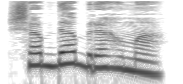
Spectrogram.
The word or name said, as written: ಶಬ್ದಬ್ರಹ್ಮ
